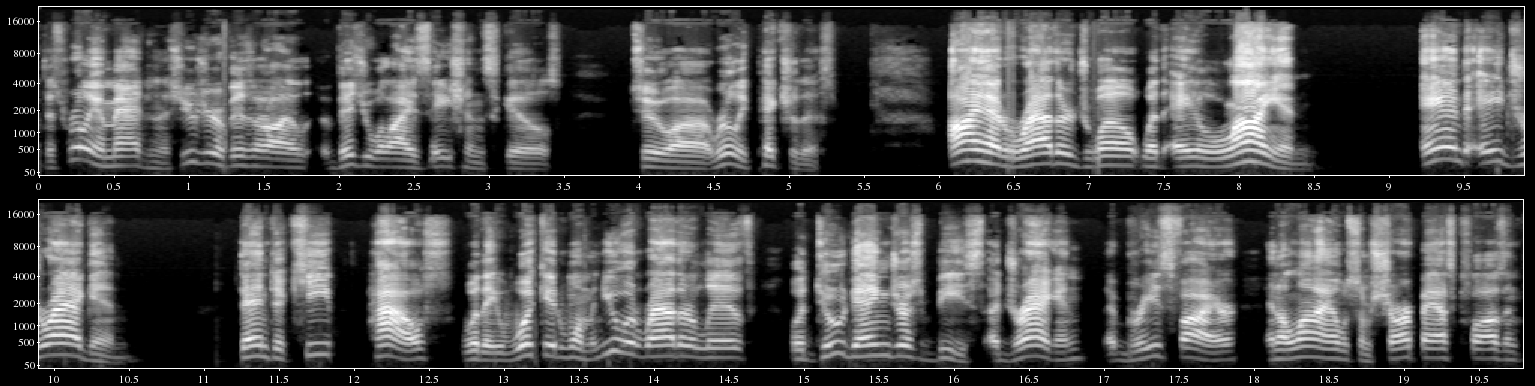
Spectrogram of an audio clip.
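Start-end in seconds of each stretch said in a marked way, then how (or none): 6.1-13.7 slow, emphatic scripture reading. Acted. Preacher asking listeners to picture the verse, slow scripture reading. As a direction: read the verse out slowly and weightily.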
